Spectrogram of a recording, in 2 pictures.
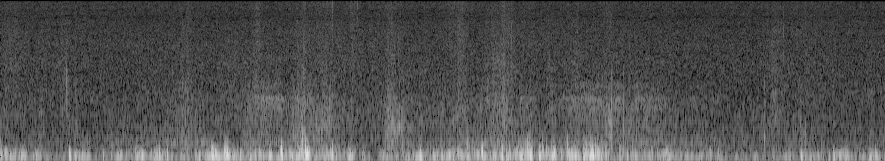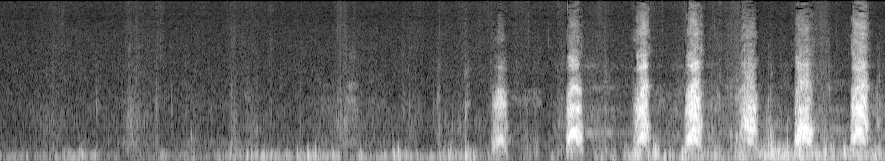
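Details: Shiba Inu named Sake, eight months old, meeting cows for the first time in the Pyrenees; after quiet rustling and footsteps, a run of about seven sharp barks arrives near the end, evenly spaced roughly half a second apart.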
